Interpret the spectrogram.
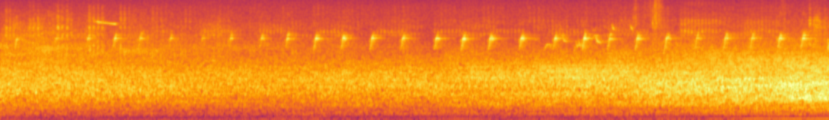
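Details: At a great spotted woodpecker nest: short, sharp high notes repeated about four times a second, steady throughout, over a constant broad rushing background noise.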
